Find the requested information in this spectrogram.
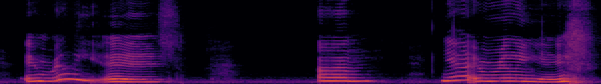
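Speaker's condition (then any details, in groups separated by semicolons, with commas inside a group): Cerebral palsy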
